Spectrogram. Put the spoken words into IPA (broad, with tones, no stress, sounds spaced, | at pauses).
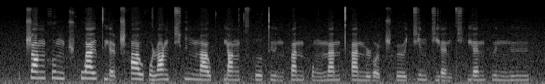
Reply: ʈ͡ʂ ɑ˥ ŋ x ɤ˥˩ ŋ ʈ͡ʂʰ w a˥ ɪ̯ t̪ j ɛ̰˨˩ ʈ͡ʂʰ ɑ˥˩ ʊ̯ f ɤ˩ ɻ ɑ˥˧ ŋ t͡ɕʰ i˥˩ ŋ n̪ ɑ˧˥ ʊ̯ pʰ j ɑ˧˥ ŋ t͡sʰ ɹ̩˧˥ t̪ y̰˨˩ n f a˥˩ n f ɤ˩ ŋ n̪ a˥ n t̪ʰ a˥˩ n ɻ ɤ̰˨˩ ʈ͡ʂʰ ɻ̩˧˥ t͡ɕ i˥˩ n t͡ɕ j ɛ̰˨˩ n t͡ɕʰ j ɛ˥ n p y˥˩ n n̪ y˥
